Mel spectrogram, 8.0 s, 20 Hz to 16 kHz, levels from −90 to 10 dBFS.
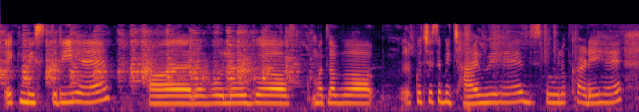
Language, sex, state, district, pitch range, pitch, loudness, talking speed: Hindi, female, Maharashtra, Gondia, 225-255 Hz, 235 Hz, -17 LUFS, 130 wpm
